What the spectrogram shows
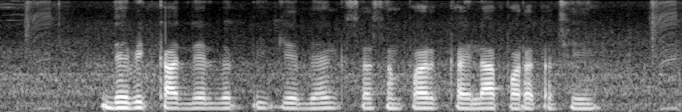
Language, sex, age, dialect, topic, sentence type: Maithili, male, 18-24, Southern/Standard, banking, statement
